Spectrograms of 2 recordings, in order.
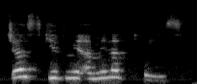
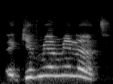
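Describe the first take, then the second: First: Higher, softened please trailing off; polite reply. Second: Blunt eh, give me a minute, pitch up; curt reply. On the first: Anne politely asking her friend to wait. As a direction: ask nicely for a moment. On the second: Anne answering her friend bluntly, without please. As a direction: brush them off bluntly. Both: Shown as a demonstration. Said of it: "en lugar de que responda".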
